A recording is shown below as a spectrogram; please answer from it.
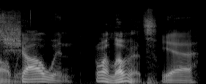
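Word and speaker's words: Samhain: where pris right uh it's spelled if when you look at it it's spelled Sam ha oh s i Sam ha but you pronounce it shawin shawin okay yeah and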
